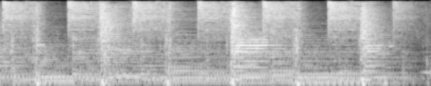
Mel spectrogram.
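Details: Strummed acoustic guitar music with a steady beat and a faint voice, and no animal sound.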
